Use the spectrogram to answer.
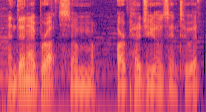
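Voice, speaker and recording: A man calmly explaining how he built a song, part by part. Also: low-pitched, normal speed, music in the background. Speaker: composer guest. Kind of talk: explaining his music in an interview clip.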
